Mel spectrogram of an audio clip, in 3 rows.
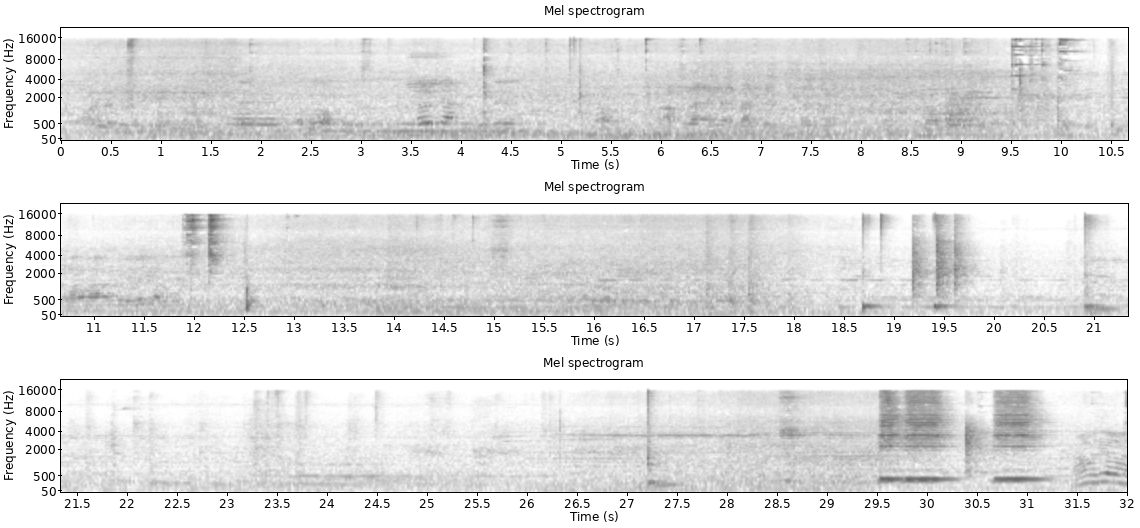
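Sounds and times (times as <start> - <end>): metallic clinks from dent-pulling tools: 2.9 - 3.4, 9.5 - 10.4, 11.8 - 12.5
background music: 15.4 - 32.0.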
